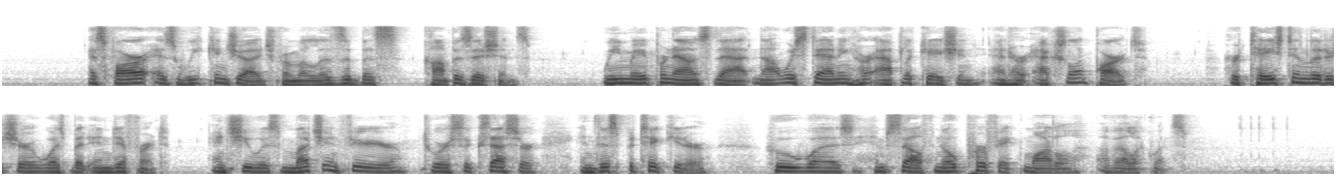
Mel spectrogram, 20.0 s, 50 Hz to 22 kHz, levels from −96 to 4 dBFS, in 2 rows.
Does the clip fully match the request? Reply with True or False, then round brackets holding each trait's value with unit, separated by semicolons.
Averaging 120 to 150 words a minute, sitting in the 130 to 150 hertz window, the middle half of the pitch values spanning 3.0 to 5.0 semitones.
False (135 wpm; 135 Hz; 2.6 semitones)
